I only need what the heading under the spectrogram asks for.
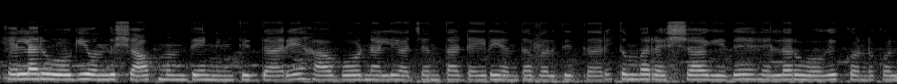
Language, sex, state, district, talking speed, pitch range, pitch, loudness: Kannada, female, Karnataka, Mysore, 135 wpm, 210-225 Hz, 215 Hz, -26 LUFS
